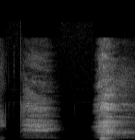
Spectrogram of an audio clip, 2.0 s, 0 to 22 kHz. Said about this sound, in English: Excuse me. I keep yawning because it's fucking 12:30 in the morning. And I worked today.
